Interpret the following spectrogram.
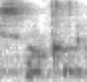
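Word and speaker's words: Smoque: You see the Smoku Islands. This place is dark. Spell that. S-M-O-Q-U-E, Smoku.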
